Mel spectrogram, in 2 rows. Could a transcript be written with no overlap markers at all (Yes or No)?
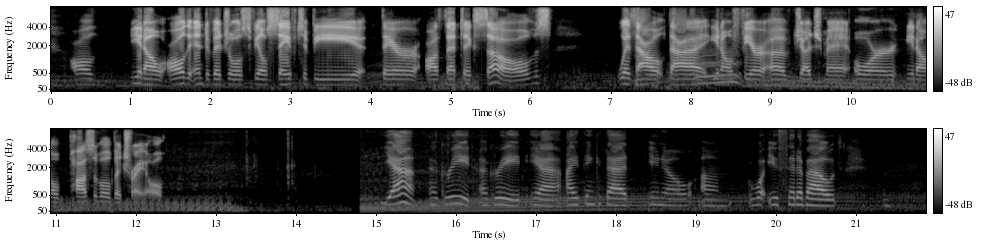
Yes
